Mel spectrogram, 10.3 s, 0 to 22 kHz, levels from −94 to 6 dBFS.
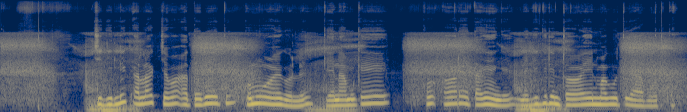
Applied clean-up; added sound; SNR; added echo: none; Breathing; 11 dB; none.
